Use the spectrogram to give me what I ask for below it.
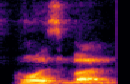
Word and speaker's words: husband: Husband, Eu sei que tem um S aqui, mas se pronuncia com som de Z, husband, marido.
